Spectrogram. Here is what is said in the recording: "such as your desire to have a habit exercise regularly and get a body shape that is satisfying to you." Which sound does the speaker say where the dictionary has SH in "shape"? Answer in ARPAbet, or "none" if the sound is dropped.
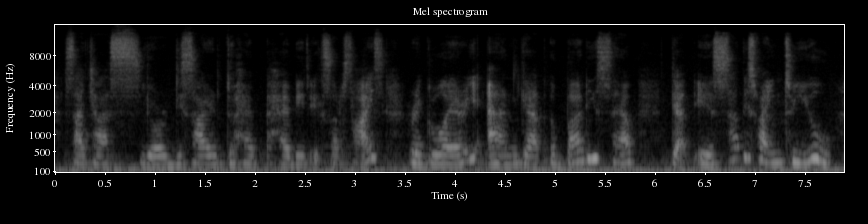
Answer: S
